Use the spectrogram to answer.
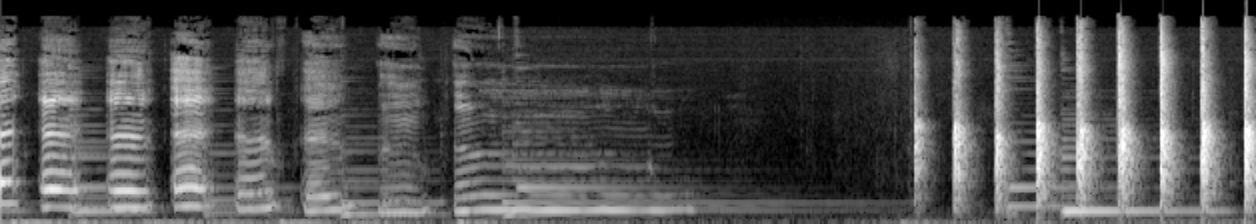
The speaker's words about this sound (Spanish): Fuerte aplauso.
